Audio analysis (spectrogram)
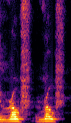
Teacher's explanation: That medial vowel, that long vowel cholam, should be part of an open syllable. But when people say rof, rof, they're closing that first syllable. Furthermore, they don't bother to sound the aleph.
